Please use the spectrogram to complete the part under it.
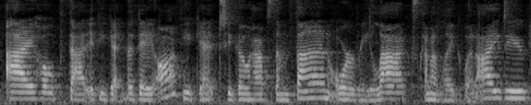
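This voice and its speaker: A woman's voice: fairly low pitch, fairly even intonation, a little slow, creaky, fairly bright tone. Chatty tired Canadian mother. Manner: chatty, laughs often. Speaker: vlogger. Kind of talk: casual chat to camera.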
